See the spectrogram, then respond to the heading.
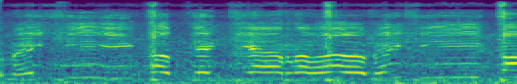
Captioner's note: none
